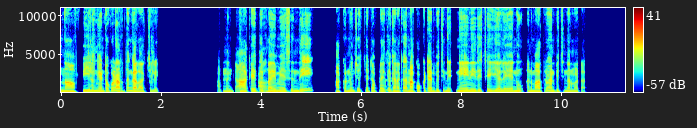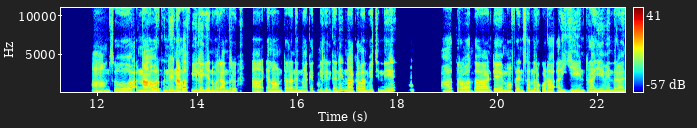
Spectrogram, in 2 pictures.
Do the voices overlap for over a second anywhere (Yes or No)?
Yes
